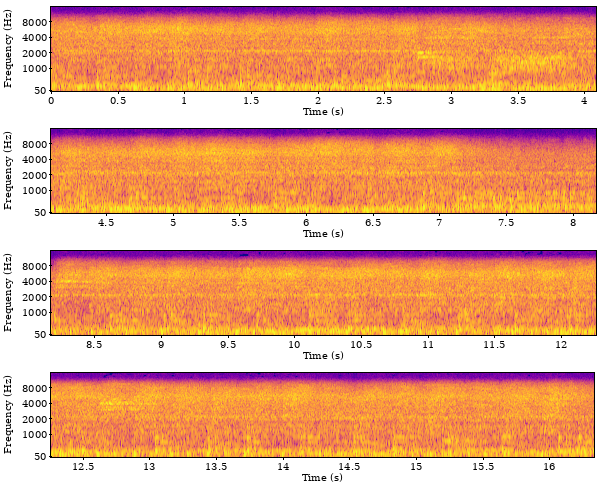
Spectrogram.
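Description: Heavy metal band playing live and loud: electric guitars, bass guitar and drum kit, with cymbals ringing steadily throughout.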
